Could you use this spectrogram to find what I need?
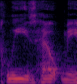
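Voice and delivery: put-on crying child voice. Illustrating empathy for parents, imitating a crying child. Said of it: "in a cry voice".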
